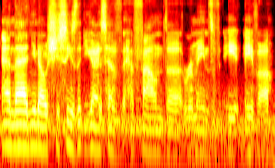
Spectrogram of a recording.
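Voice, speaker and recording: A man running a tabletop roleplaying game as game master, narrating informally and haltingly as he improvises the scene. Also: fairly low pitch, flat delivery, sharp tone, a little hiss or hum.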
